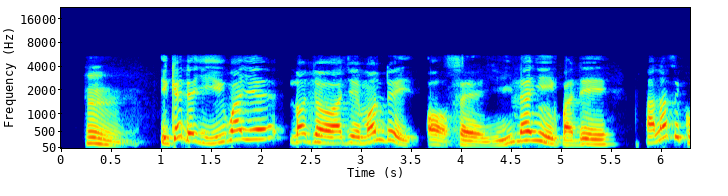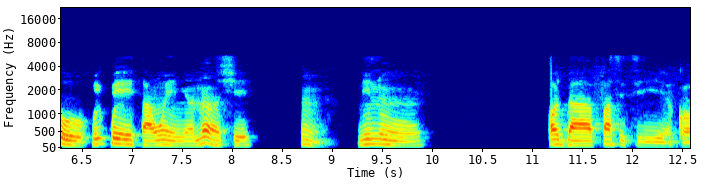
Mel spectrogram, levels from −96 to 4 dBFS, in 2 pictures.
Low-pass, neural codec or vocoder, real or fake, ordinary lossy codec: 5.4 kHz; none; real; AAC, 32 kbps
